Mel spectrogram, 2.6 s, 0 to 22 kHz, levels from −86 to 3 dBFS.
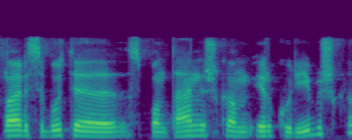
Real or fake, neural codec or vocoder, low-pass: real; none; 7.2 kHz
